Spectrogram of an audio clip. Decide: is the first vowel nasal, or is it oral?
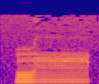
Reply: oral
